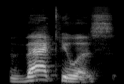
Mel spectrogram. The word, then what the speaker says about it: vacuous: And it has, what do you say is pronounced vacuous.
